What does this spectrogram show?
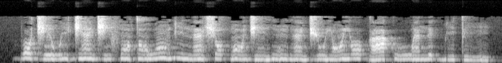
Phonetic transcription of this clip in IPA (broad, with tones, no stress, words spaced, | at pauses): bɔ˧d͡ʒe˨wi˨d͡ʒɛ̃˧ d͡ʒi˨fɔ̃˧tɔ̃˧ wɔ̃˦ɡi˦˨ nɛ̃˧ʃɔ˦ɡ͡bɔ̃˧d͡ʒĩ˨ ɡũ˧ɡɛ̃˨ d͡ʒu˨jɔ̃˨˦jɔ˦˨ ɡa˨˦ku˧ wɛ̃˧ne˧ ɡ͡bi˨ti˨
